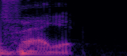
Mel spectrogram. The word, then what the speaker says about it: Faget: It's called Faggot. It's called Faggot. It is called Faggot. It's spelled F-A-G-E-T. That is the name of the song.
